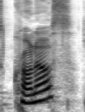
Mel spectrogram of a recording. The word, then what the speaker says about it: Kronos: And then number 10 was Arrakis, 9 was Draculon, 8 was Thundera, 7, Cobol, 6 is Eternia and Etheria, 5 is Kronos. – Yes. – Thank you. – That's how it's pronounced in English. Just saying for you Trekkies out there. It's pronounced differently in Klingon.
